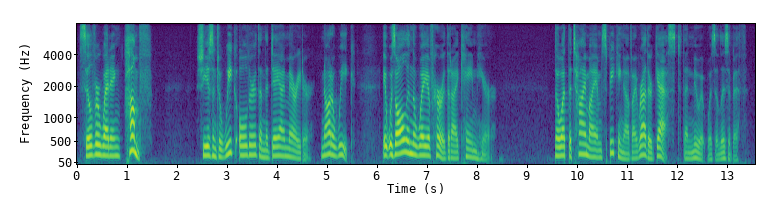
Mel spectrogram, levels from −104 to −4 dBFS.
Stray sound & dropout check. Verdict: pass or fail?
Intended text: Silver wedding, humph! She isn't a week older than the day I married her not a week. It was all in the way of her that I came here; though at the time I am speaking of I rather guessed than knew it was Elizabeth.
pass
